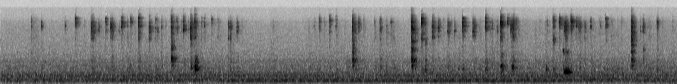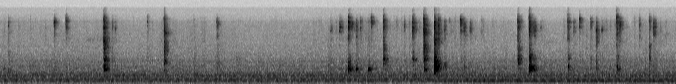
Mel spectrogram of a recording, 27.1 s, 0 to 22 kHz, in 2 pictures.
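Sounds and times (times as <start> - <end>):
low steady hum: 0.0 - 27.0
keyboard and mouse clicking: 0.6 - 4.9, 6.2 - 13.8, 14.4 - 15.0, 15.6 - 15.9, 20.1 - 26.9.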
